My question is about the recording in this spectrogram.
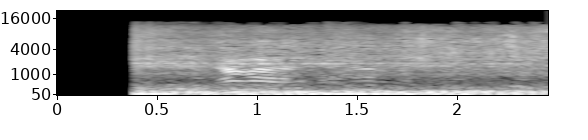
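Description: Loud, steady low rumble with distant voices calling faintly about a second in.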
